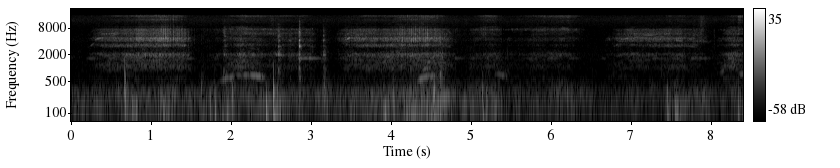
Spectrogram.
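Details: Sleeping outdoors in the mountains, snoring: soft, rough snoring breaths under outdoor background noise with scattered knocks and rustling; snoring.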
